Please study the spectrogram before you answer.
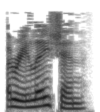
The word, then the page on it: areolation: British English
